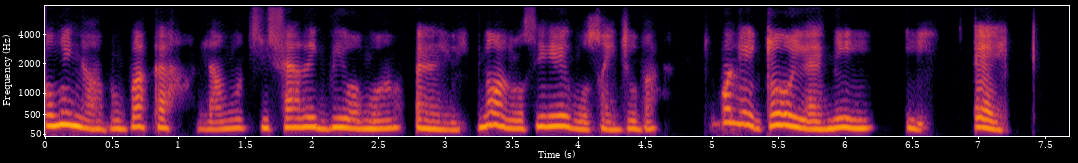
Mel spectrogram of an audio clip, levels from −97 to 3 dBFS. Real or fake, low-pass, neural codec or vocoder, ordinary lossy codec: fake; none; codec, 16 kHz, 1 kbps, FreqCodec, smaller model; none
